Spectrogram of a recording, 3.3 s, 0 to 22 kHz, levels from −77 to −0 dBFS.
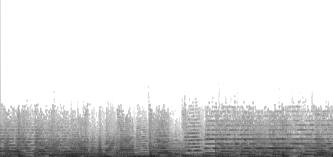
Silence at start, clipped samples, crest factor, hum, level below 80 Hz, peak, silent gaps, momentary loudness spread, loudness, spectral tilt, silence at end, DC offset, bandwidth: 0 s; under 0.1%; 14 dB; none; -32 dBFS; -4 dBFS; none; 2 LU; -17 LUFS; -7 dB/octave; 0 s; under 0.1%; 8 kHz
